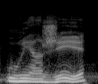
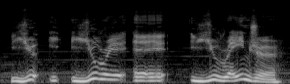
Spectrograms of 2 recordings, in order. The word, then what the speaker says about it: Urianger: I mean, I can pronounce him properly, Urianger, but I find it more funny if I'm like this. It is French, okay. We can also call him Uranger.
